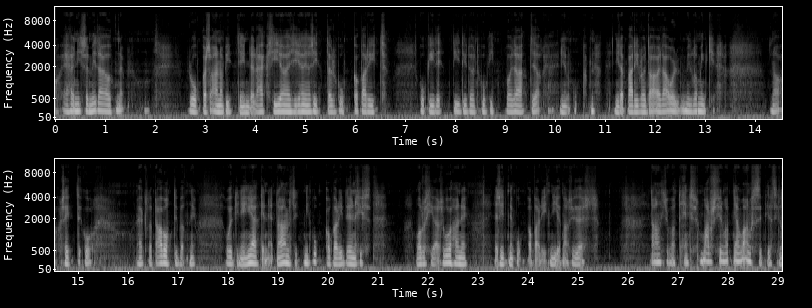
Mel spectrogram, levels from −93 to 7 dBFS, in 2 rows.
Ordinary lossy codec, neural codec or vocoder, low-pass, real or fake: none; autoencoder, 22.05 kHz, a latent of 192 numbers a frame, VITS, trained on many speakers; 9.9 kHz; fake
